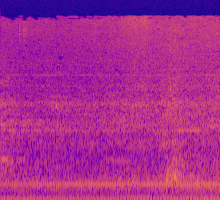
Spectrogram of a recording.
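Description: A steady low hum with a faint single tone held over it: background room tone in a gap between speech.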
